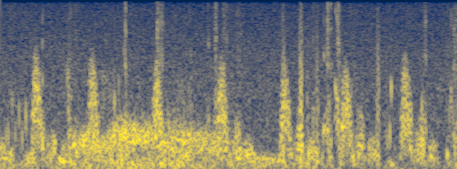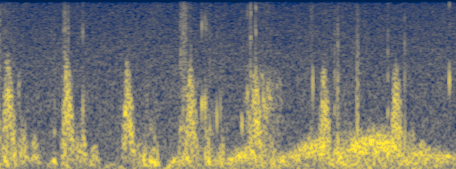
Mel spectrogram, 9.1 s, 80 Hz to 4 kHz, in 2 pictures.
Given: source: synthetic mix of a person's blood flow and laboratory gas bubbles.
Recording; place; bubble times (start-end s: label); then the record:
Doppler ultrasound of blood flow; subclavian vein
0.03-0.30 s: bubbles
0.40-0.46 s: bubbles
0.65-0.79 s: bubbles
0.91-1.38 s: bubbles
1.54-1.94 s: bubbles
2.06-2.46 s: bubbles
3.03-3.58 s: bubbles
3.85-3.96 s: bubbles
4.20-4.26 s: bubbles
4.43-4.80 s: bubbles
5.08-5.45 s: bubbles
5.72-5.76 s: bubbles
5.93-6.19 s: bubbles
6.31-6.87 s: bubbles
6.96-7.51 s: bubbles
7.66-7.74 s: bubbles
7.77-8.18 s: bubbles
8.41-8.51 s: bubbles
8.54-8.66 s: bubbles
9.03-9.11 s: bubbles
From the record:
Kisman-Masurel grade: 232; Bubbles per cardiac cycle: several, 3 to 8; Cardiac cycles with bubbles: 50 to 99%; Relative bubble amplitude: moderate (0.250 to 0.450); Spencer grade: 3 (all of the cardiac periods contain showers or single bubble signals, but not dominating or overriding the cardiac motion signals); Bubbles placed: anywhere in the cardiac cycle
